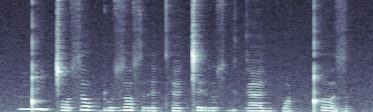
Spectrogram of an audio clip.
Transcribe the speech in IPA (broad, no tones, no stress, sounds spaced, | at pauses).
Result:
ŋ͡ǃ i ǀ ɔ s ʌ b ɖ u z ɒ s r ɛ tʰ ɛ ǀ ɪ r u s ɡ ɪ ɡ æ n f ɑ ɡ ǃʰ ʌ z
